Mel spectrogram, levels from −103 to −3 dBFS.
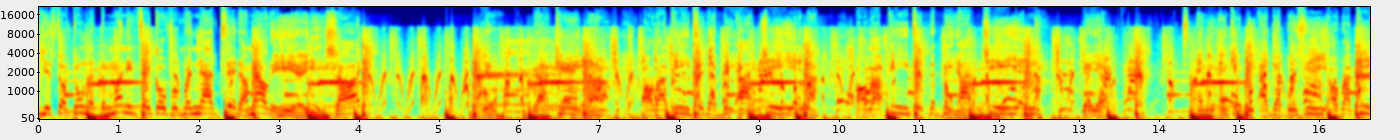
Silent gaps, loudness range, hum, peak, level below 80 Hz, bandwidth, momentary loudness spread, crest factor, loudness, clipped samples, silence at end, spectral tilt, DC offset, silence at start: none; 1 LU; none; 0 dBFS; -18 dBFS; 19.5 kHz; 7 LU; 12 dB; -12 LUFS; under 0.1%; 0 s; -4.5 dB/octave; under 0.1%; 0 s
